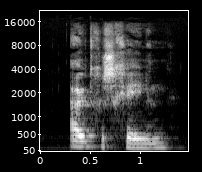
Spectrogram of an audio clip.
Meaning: past participle of uitschijnen
- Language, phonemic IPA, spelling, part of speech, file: Dutch, /ˈœytxəsxenə(n)/, uitgeschenen, verb, Nl-uitgeschenen.ogg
